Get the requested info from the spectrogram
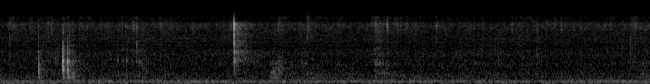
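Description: A few light metallic clinks and taps of serving utensils against a stainless steel pot, plate and grill pan, the sharpest about two seconds in, over a faint steady hiss.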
